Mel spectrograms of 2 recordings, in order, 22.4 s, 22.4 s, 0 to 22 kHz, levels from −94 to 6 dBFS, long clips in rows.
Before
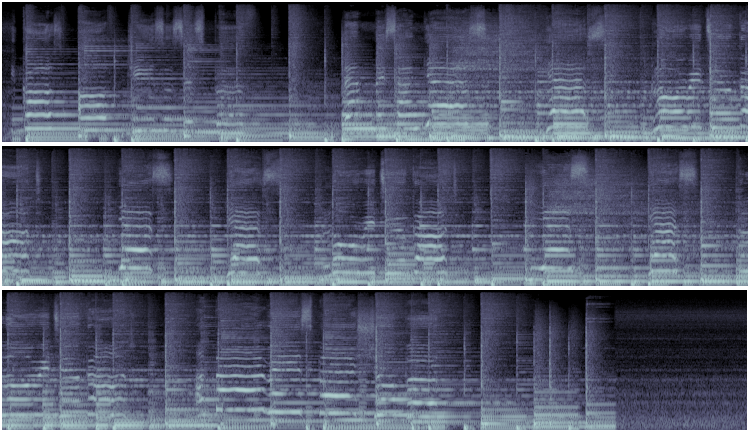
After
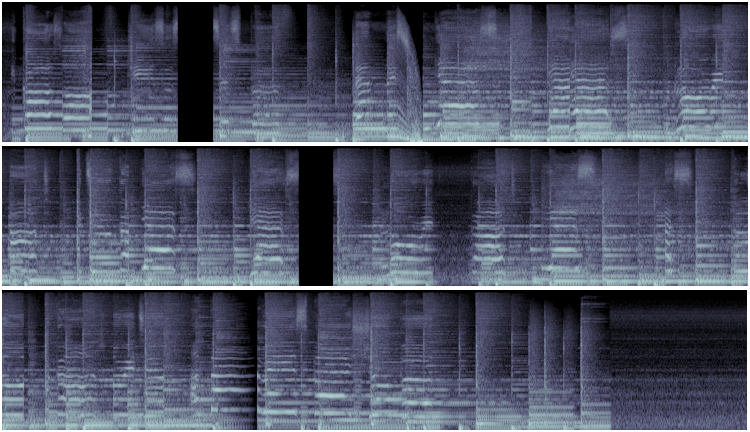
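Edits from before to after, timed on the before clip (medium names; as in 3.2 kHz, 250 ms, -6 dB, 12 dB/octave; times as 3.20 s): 0.60–1.05 s: reverse
1.75 s: insert silence 0.36 s
2.69–2.94 s: delete
3.84 s: tape stop 0.26 s
5.18–5.44 s: swap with 13.76–14.14 s
6.97–7.46 s: swap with 8.15–8.49 s
10.19 s: insert silence 0.35 s
11.14–11.64 s: room tone, crossfade 0.24 s
12.27–12.78 s: delete
15.18–15.68 s: swap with 16.33–16.58 s
17.10–17.52 s: fade out quadratic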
